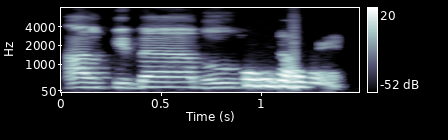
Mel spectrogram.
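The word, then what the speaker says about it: الكتاب: এটা হচ্ছে হরফে কমারি এক্ষেত্রে আমার লামটা উচ্চারিত হবে যেমন আল কিতাবু আল বাইতু হ্যা পরে আর এই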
